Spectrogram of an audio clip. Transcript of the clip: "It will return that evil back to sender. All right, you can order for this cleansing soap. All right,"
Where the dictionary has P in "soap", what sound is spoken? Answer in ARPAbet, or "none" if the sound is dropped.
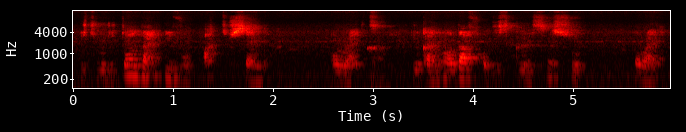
none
